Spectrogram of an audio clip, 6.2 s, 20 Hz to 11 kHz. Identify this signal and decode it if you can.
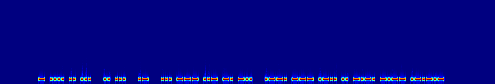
Morse code, heard as a keyed tone, about 50 wpm, 700 Hz. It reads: THIS IS A SOUND POLICY.
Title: Sentences from Top 1000 Words - Review Part 5 - 50wpm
